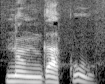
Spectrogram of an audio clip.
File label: "nonggaku", Roon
